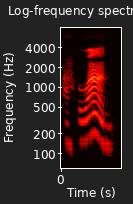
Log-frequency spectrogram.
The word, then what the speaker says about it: आह्वान: आवाहन, आवाहन आह्वान होता है, सही क्या होता है आह्वान, है हलंत होता है, आधा है होता है मतलब, तो आह्वान।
